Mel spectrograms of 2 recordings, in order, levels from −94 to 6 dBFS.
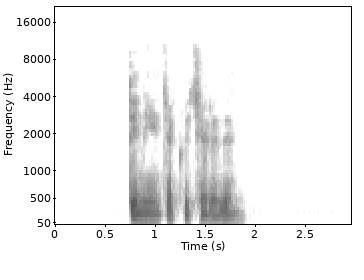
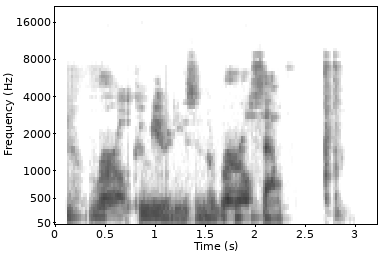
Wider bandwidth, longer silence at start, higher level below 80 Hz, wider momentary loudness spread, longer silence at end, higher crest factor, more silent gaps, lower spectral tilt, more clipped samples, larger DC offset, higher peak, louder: about the same, 10 kHz vs 9.4 kHz; first, 0.75 s vs 0.1 s; second, -76 dBFS vs -64 dBFS; second, 6 LU vs 15 LU; first, 1.1 s vs 0.4 s; about the same, 24 dB vs 20 dB; neither; about the same, -6.5 dB/octave vs -5.5 dB/octave; neither; neither; second, -18 dBFS vs -10 dBFS; second, -40 LUFS vs -28 LUFS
